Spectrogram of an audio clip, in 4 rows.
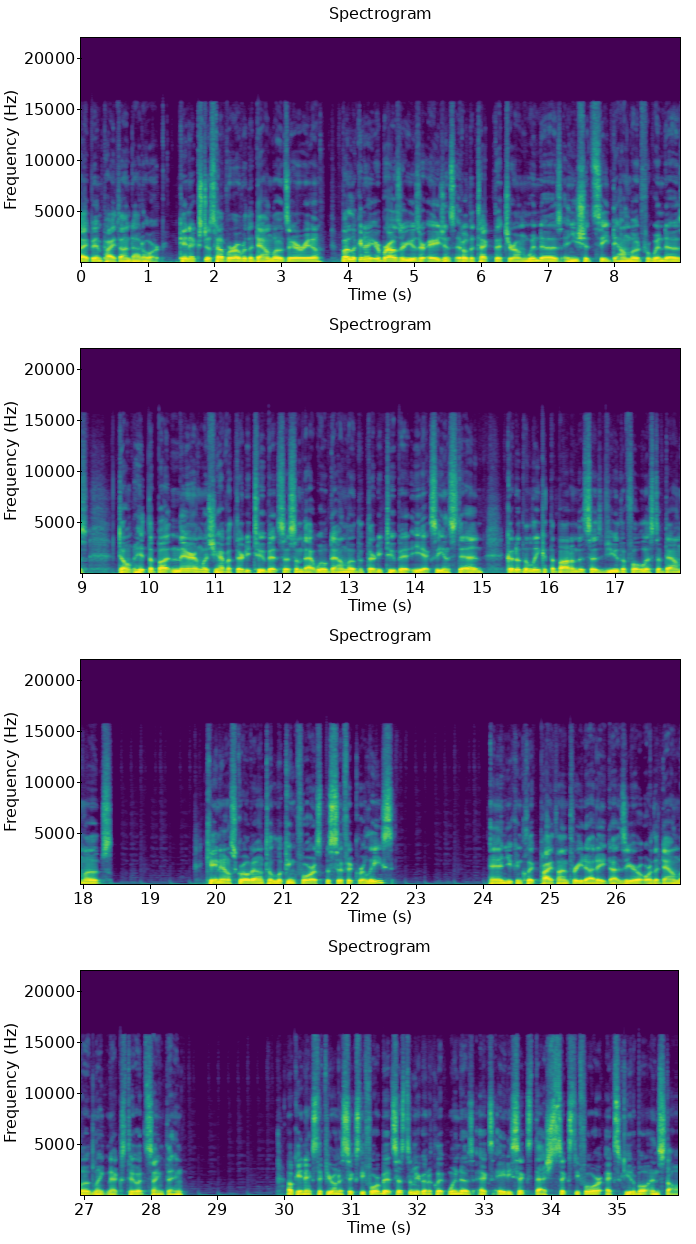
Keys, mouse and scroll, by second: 0.4 Return, 20.5 click, 21.4 scroll, 23.9 click, 29.7-31.7 scroll, 31.9-33.0 scroll, 34.4 click.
